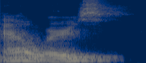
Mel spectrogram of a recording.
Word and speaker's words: ours: Remember the pronunciation of the O is pronounced like an A, ours, and theirs, okay?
